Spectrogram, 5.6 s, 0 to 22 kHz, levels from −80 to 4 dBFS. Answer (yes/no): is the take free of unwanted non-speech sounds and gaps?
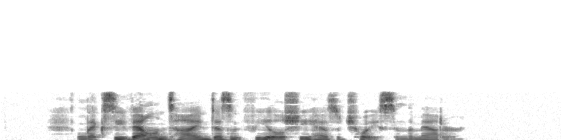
yes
